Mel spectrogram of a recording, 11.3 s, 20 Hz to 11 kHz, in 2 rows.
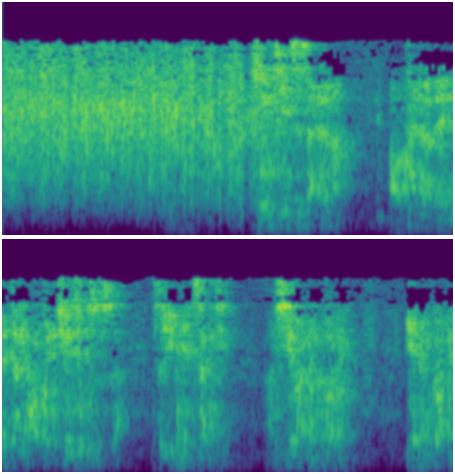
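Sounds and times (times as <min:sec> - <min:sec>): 
audience applause: 0:00.0 - 0:03.2
speech: 0:03.2 - 0:10.1, 0:10.7 - 0:11.2.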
